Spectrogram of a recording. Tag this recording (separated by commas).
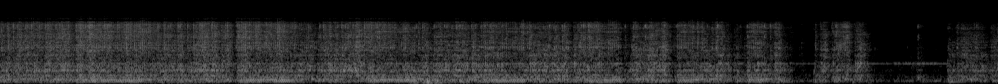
printer printing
